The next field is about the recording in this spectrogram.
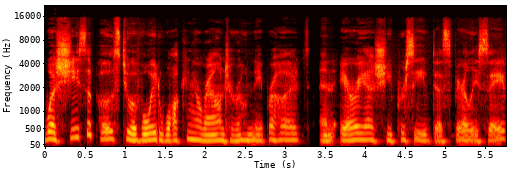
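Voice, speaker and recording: Vocal fry runs through a woman's fairly low voice, with ordinary pitch variation. She speaks at a moderate pace, and the sound is dry and close with no echo. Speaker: true crime podcast host. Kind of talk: true crime podcast narration.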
